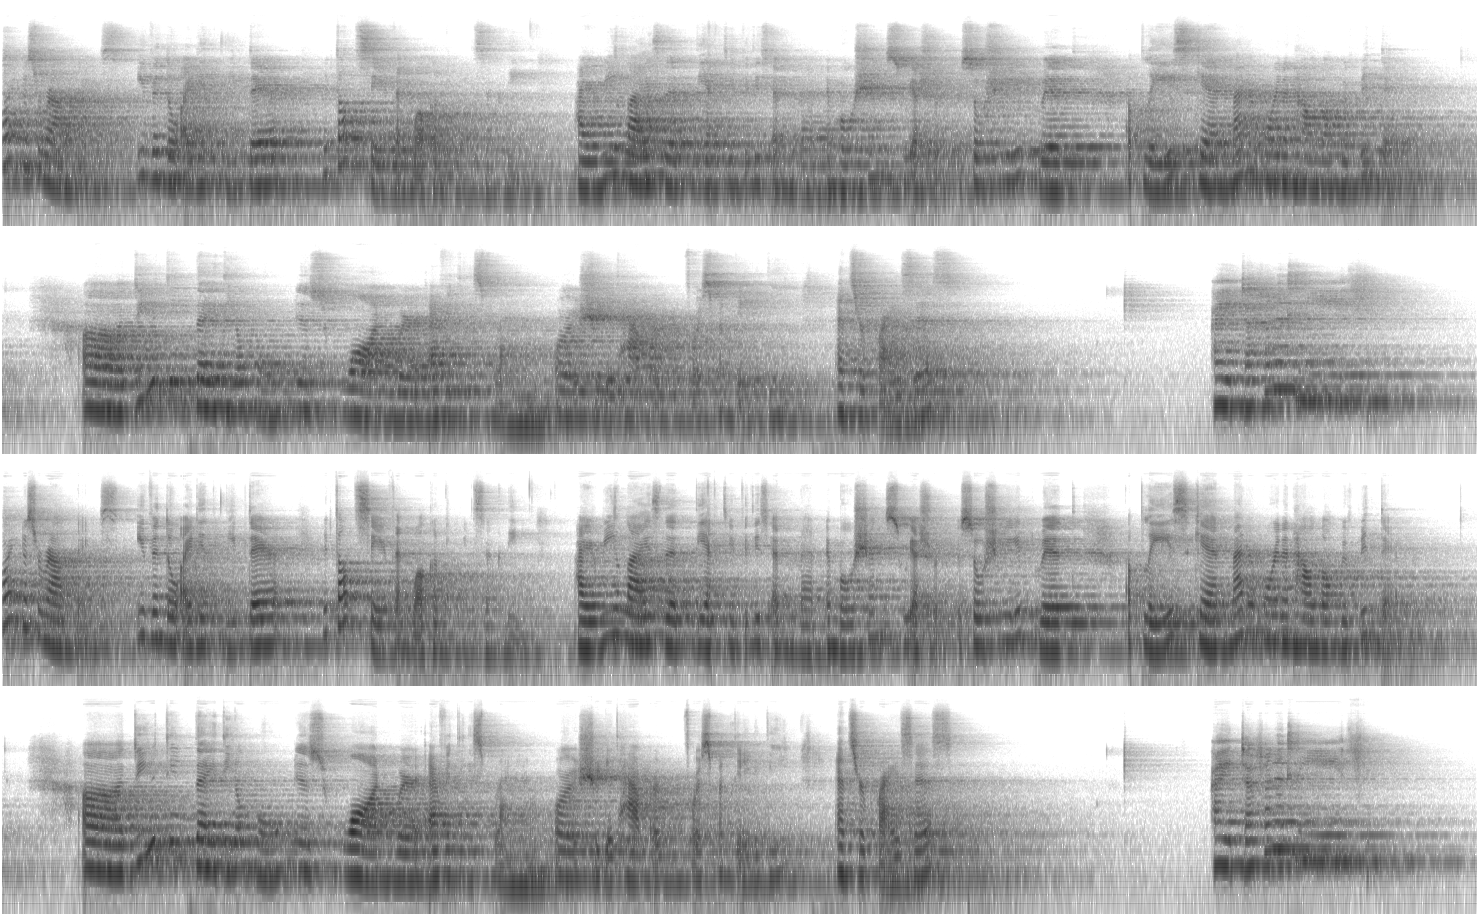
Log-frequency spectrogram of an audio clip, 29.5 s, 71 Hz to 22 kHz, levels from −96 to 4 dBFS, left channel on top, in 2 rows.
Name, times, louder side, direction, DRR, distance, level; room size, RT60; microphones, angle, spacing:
voice 1, 0.0-2.8 3.2-5.2 5.7-13.9 15.1-24.2, right 2 dB, 85° right, 4 dB, 0.7 m, -27 dB
voice 2, 26.8-28.4, right 2 dB, 45° right, 2 dB, 0.7 m, -27 dB
13.0 x 9.3 x 2.9 m, 3.0 s
head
